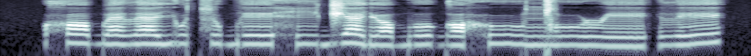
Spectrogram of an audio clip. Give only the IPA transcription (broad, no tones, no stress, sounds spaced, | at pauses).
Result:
x ɒː b æ ð æ j u t͡s u b eː h iː d͡ʒ æ ɾʲ ɒː b oː ɡ ɒ h uː ŋ͡ǀ uː ɹ e | ð e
